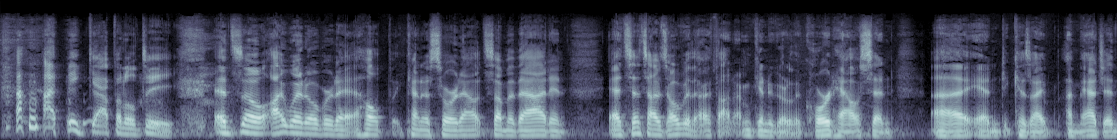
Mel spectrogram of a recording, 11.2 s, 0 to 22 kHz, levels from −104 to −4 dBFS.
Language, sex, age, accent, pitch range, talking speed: English, male, 50-69, American, 100-125 Hz, 215 wpm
